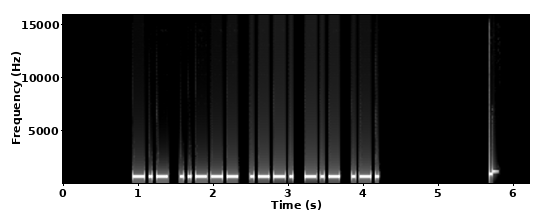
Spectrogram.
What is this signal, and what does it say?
Morse code, heard as a keyed tone, about 21 wpm, 700 Hz. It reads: K2PKR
